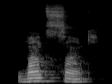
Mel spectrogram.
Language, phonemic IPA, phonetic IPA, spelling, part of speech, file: French, /vɛ̃t.sɛ̃k/, [vɛnt.sɛŋk], vingt-cinq, numeral, LL-Q150 (fra)-vingt-cinq.wav
- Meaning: twenty-five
